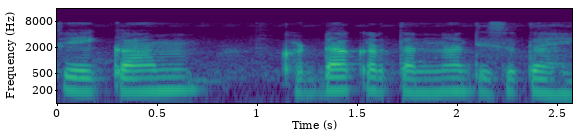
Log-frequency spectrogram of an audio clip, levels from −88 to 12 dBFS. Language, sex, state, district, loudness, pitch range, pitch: Marathi, female, Maharashtra, Aurangabad, -27 LUFS, 185-195 Hz, 190 Hz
